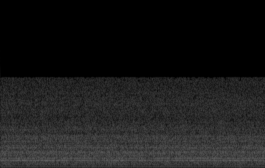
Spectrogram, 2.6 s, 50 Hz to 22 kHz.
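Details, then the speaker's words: HP 6002A 0–50 V bench power supply after fan repair using parts from a dead unit, powered on and loaded to about 16 V: smooth, even fan hum, no rubbing or rattling; cooling fan runs normally. "let's power it on and see if it's fixed so far so good sounds like a fan instead of death"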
